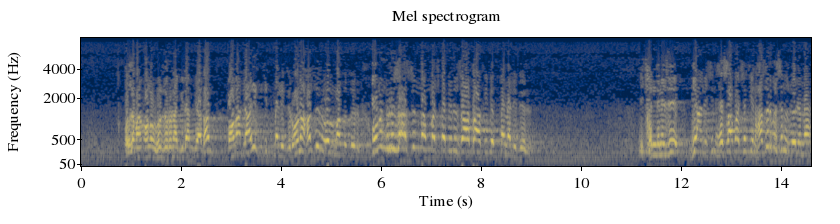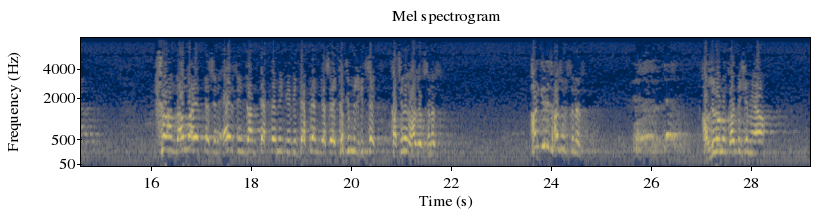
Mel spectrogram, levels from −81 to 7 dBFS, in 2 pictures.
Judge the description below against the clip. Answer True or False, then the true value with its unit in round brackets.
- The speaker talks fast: False (100 wpm)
